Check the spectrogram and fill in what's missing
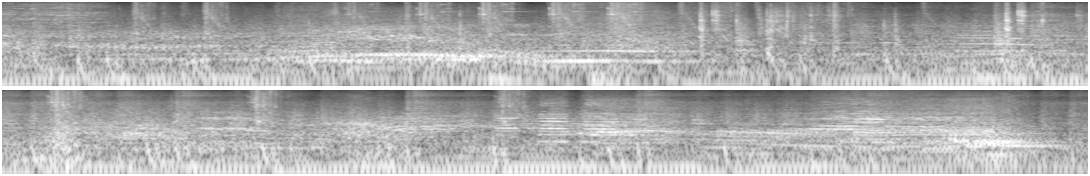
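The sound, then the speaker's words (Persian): In a video game, a car engine revs hard while tires squeal and skid in long sliding bursts, loud, with a steady roar throughout and faint crowd-like noise in the background. “داره ماشین رو میدازه.”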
